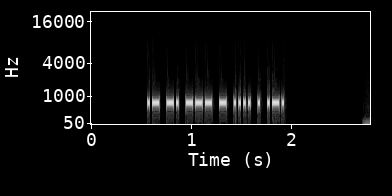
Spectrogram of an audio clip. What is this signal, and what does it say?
Morse code, heard as a keyed tone, about 52 wpm, 700 Hz. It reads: ANOTHER
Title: Sentences from Top 600 Words - New Word Drill - 50wpm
